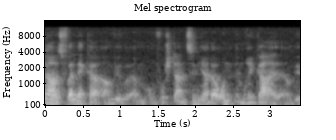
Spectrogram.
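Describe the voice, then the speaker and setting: A man's fairly low voice, very fast, with ordinary pitch variation. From northern Germany, Hamburg. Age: 50s. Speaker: actor and postcard publisher. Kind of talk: casual interview. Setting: shop.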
